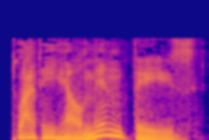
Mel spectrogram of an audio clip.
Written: platyhelminthes

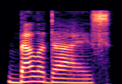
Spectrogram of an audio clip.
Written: balladize

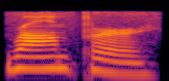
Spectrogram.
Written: romper

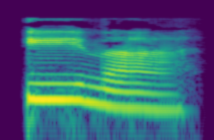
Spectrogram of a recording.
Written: ume

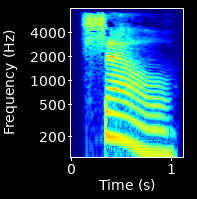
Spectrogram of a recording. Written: celllike

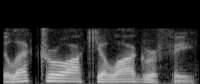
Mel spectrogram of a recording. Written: electrooculography

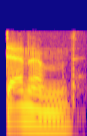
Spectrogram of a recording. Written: denimed

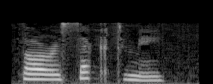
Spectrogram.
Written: thoracectomy

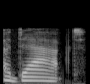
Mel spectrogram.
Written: adapt

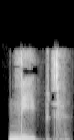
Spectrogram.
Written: neaped

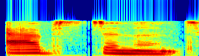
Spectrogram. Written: abstinent

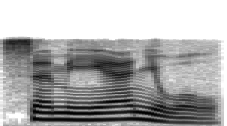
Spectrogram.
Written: semiannual

